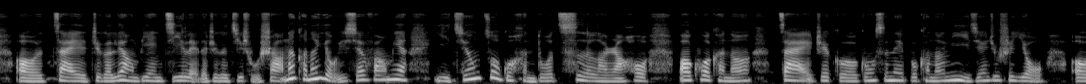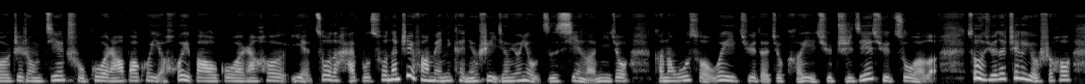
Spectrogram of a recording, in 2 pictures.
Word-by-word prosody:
呃， 140 -3 +4
在 155 -5 +3
这 170 - -5
个 150 -1 -1
量 175 -1 +2
变 160 -1 -3
积 165 +4 +1
累 165 -2 -1
的 130 - -3
这 150 +2 -4
个 150 0 -1
基 165 +4 -3
础 - - -4
上 165 +2 +2
那 265 - +8
可 250 -6 -1
能 250 +5 +8
有 245 -7 +1
一 130 - -3
些 200 +7 +1
方 215 +1 0
面 220 -3 +4 0.2
已 160 -3 -4
经 245 - +3
做 285 -2 +1
过 190 -4 -1
很 140 -6 -4
多 155 +3 -5
次 185 +4 +1
了， 150 -3 -2
然 140 0 +1
后 165 +2 -1 0.3
包 195 - +8
括 205 +2 +2
可 175 -2 -4
能 155 +3 -1 0.3
在 190 -3 +4
这 180 -1 -3
个 155 -3 -4
公 175 +3 -2
司 185 +1 -2
内 185 -1 +2
部， 165 -2 -8
可 165 - -6
能 160 +3 -2
你 200 +1 +5
已 155 - -3
经 165 +4 -4
就 190 +1 -3
是 185 -1 -3
有， 160 -4 -3 0.3
呃， 155 -1 +3
这 180 +4 -3
种 155 -3 -3
接 195 +6 0
触 175 -7 -4
过， 175 +2 -1
然 145 0 +2
后 155 - +3
包 175 +2 +2
括 175 +1 -7
也 160 - -4
汇 205 -2 -1
报 150 -3 +2
过， 150 0 -2
然 150 -1 0
后 170 0 -3
也 160 -2 -4
做 220 -1 0
得 185 - -1
还 160 - -1
不 160 - -5
错， 210 +5 -1
那 230 - +5
这 410 - +4
方 195 -9 +3
面 160 -2 -1
你 170 - -2
肯 180 -1 -5
定 145 +2 -1
是 180 +1 0
已 - - -1
经 150 +1 -3
拥 175 +3 -1
有 185 -4 -1
自 145 +1 -4
信 150 +1 +4
了， 115 - -2
你 145 +2 -2
就 155 0 -2 0.2
可 155 - -4
能 155 0 0
无 180 +4 0
所 - - -2
畏 190 -2 0
惧 160 +1 -5
地 - - -3
就 150 - -4
可 135 -1 -5
以 155 -3 -1
去 160 +6 -3
直 145 0 -3
接 200 +11 +1
去 270 - -2
做 - - -1
了。 - - -2 0.3
所 290 - +5
以 - - +9
我 - - +4
觉 215 0 +1
得 250 - +2
这 275 +4 +1
个 270 - +3
有 195 -9 +1
时 170 - -5
候 205 +3 0
165 Hz, 320 characters per minute, -23 LUFS, 155-190 Hz, 0.3 s, 以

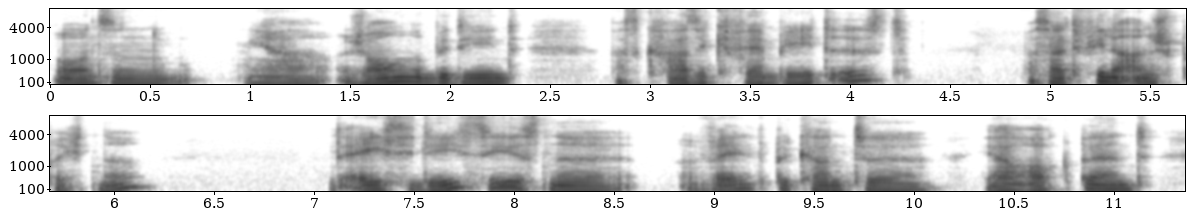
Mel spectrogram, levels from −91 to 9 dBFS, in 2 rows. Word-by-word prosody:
und 100 -4 +1
so 100 - -1
'n, 95 +2 -3 0.3
ja, 90 0 -5
Genre 115 +3 +4
bedient, 110 0 +2 0.4
was - - -8
quasi 95 -2 -1
querbeet 90 +2 -2
ist, 155 +4 -2 0.5
was - - -3
halt 105 0 +4
viele 125 -2 +6
anspricht, 110 +1 -2
ne? 135 +11 -3 0.9
Und - - -8
ACDC 110 - +1
ist 65 - -1
'ne 100 -3 0 0.2
weltbekannte, 105 -5 -1 0.2
ja, 90 -1 +1
Rockband, 110 +6 +1
105 Hz, 115 wpm, -23 LUFS, 95-115 Hz, 0.9 s, viele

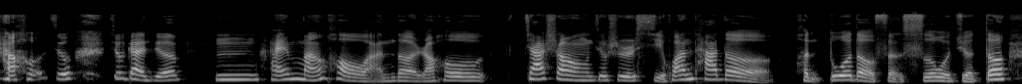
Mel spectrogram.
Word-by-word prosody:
然 210 - +7
后 245 +3 -6
就 255 -1 0 0.4
就 275 0 -5
感 245 -6 +5
觉， 190 +3 0 0.4
嗯， 225 0 -3
还 220 0 +2
蛮 245 -1 +1
好 195 - -1
玩 150 +2 -4
的。 165 -3 -1
然 150 +2 0
后， 175 -1 -4 0.3
加 245 -1 +5
上 210 -8 +1
就 195 +1 -4
是 190 -2 -1
喜 185 0 -5
欢 225 +4 +2
他 240 -3 +3
的 205 -6 0 0.2
很 - - -3
多 205 +1 +4
的 190 -4 +2
粉 - - -4
丝， 170 - -1
我 170 -3 +1
觉 145 -2 -2
得 235 +2 +6
205 Hz, 175 characters per minute, -29 LUFS, 180-230 Hz, 0.4 s, 然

